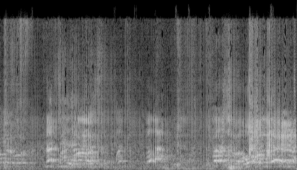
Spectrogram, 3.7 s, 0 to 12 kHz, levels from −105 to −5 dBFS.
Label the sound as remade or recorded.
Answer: remade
